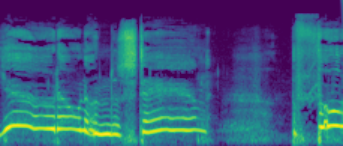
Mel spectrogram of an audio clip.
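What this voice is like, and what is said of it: Usual voice. Nothing is said of it.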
